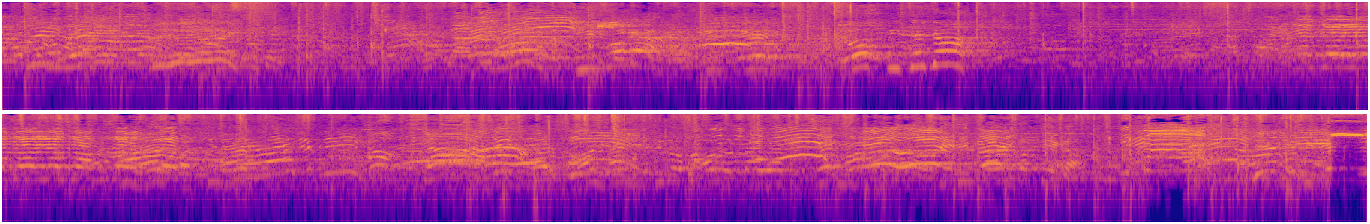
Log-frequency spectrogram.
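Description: A basketball bounces on hard ground.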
